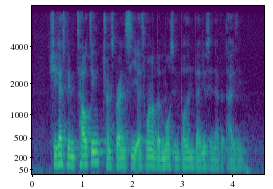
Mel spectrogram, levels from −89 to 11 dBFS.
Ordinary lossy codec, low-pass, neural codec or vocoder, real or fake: none; 7.2 kHz; codec, 16 kHz, 2 kbps, FunCodec, trained on Chinese and English, 25 frames a second; fake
